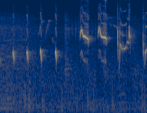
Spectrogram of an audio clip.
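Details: Young greater green leafbird learning to sing: four short clear whistled notes evenly spaced about every quarter second, then louder, higher slurred whistles and sharp chirps in an uneven run.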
